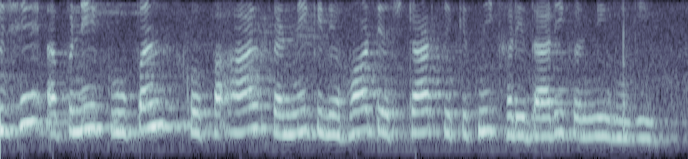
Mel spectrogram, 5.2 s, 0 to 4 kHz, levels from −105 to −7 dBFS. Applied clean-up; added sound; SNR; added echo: none; none; none; none.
